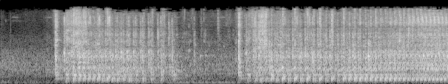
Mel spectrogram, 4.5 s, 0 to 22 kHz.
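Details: Old single-cylinder Johnson 2hp outboard after new piston rings, points adjustment, carburetor rebuild, head gasket and impeller; choked and previously run: pull start fires and buzzes, sags briefly, then settles into a crisp, fairly steady two-stroke rattle. Runs fine.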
